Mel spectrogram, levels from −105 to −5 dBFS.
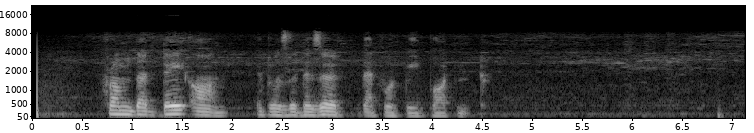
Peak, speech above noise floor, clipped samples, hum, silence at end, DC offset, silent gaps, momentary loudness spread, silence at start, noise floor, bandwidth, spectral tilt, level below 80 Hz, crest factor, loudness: -18 dBFS; 33 dB; under 0.1%; none; 2.6 s; under 0.1%; none; 20 LU; 0.75 s; -69 dBFS; 8.8 kHz; -6.5 dB/octave; -72 dBFS; 20 dB; -36 LUFS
